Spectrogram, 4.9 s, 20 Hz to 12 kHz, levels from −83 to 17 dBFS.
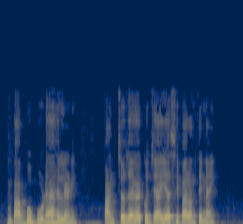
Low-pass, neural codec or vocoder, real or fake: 7.2 kHz; none; real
